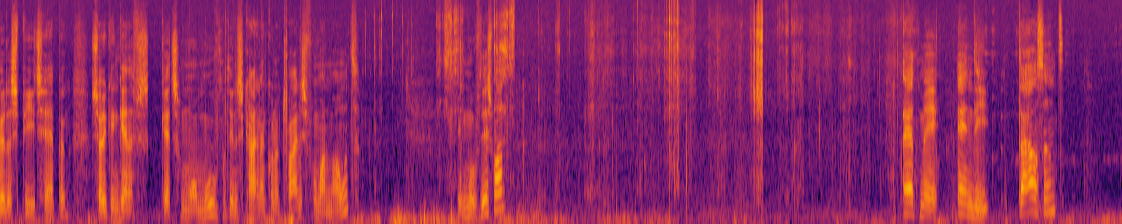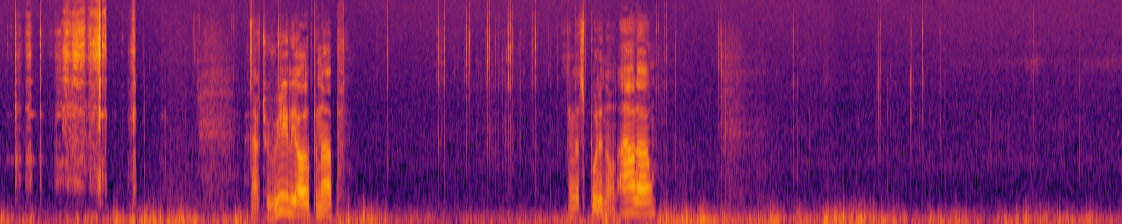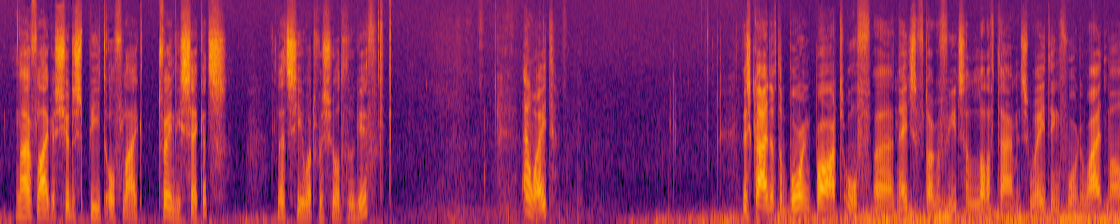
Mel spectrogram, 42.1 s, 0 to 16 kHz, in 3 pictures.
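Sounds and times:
wind rumble on microphone: 0:02.6 - 0:29.2, 0:29.8 - 0:32.7, 0:33.4 - 0:42.0
crinkly rustles and clicks: 0:04.4 - 0:11.6, 0:19.4 - 0:21.4.

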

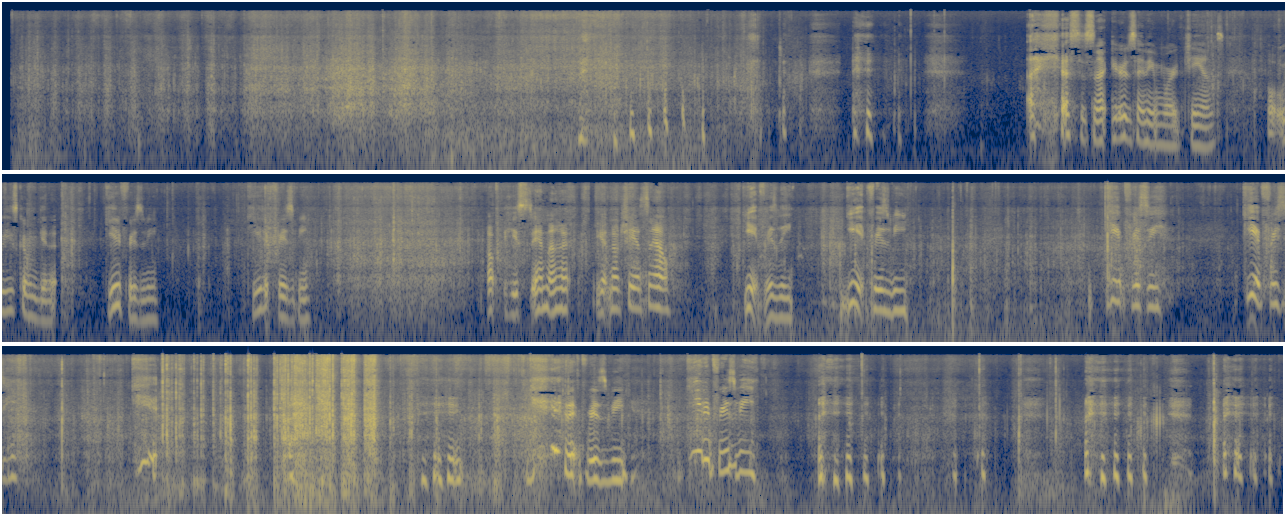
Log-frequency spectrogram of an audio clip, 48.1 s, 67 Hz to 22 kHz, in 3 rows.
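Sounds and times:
plastic tarp rustling: 0:00.1 - 0:10.0, 0:18.4 - 0:46.8
person laughing: 0:07.2 - 0:11.4, 0:37.2 - 0:38.0, 0:38.6 - 0:39.6, 0:42.2 - 0:48.0.

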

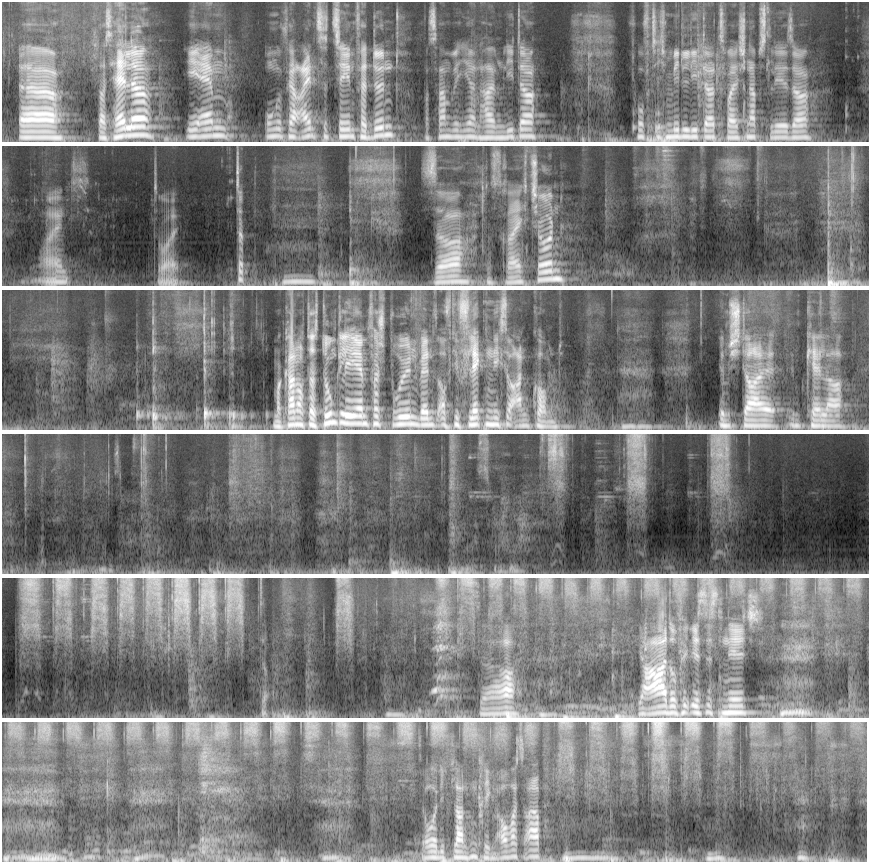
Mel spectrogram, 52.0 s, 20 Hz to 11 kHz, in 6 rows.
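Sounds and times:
spray bottle squirts: 0:31.4 - 0:33.5, 0:34.8 - 0:37.3, 0:37.9 - 0:52.0.

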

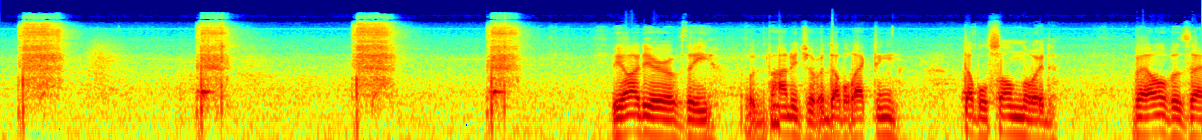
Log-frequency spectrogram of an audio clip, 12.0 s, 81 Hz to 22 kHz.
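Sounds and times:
compressed air hissing from valve: 0:00.2 - 0:00.9, 0:02.0 - 0:02.4, 0:03.5 - 0:04.2, 0:04.8 - 0:05.4.

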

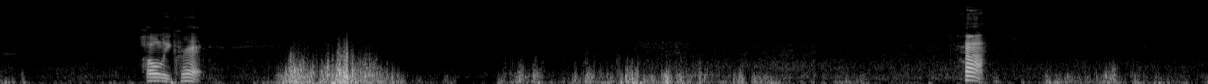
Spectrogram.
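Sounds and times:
wind buffeting microphone: 0:02.6 - 0:12.0.

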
